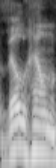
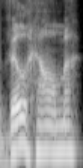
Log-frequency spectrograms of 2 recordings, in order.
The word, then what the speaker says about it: Wilhelm: It's called the Wilhelm scream. Uh it's a German name, so it's spelled with a a W, but it's pronounced with as if it were a V.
